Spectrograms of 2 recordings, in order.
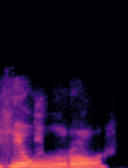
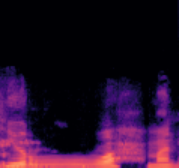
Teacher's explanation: Hirro tidak boleh seperti ada wau sukunnya.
